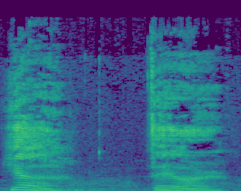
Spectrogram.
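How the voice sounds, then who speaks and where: A man voicing a flirtatious woman in her thirties in a storybook reading, with a breathy, drawn-out delivery. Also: sits high, pitched above the performer's own voice. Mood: pleased.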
